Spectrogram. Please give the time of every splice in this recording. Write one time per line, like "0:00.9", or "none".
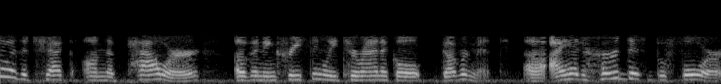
0:05.1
